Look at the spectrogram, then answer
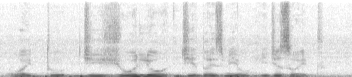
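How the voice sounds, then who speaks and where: Over audible room echo, a man of medium pitch speaks with lively intonation in a dark, mellow tone. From Rio de Janeiro state interior (São Fidélis). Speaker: pastor. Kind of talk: podcast interview.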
